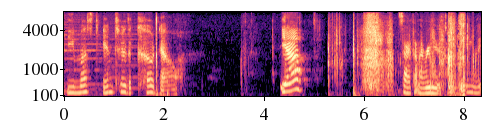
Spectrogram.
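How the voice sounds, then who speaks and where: A woman hosting a casual visual novel playthrough, talking informally and enthusiastically with slangy, drawn-out emphasis. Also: medium pitch, background noise. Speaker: gaming channel host. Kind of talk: casual visual novel playthrough commentary, reading text aloud. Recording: dull lo-fi mic, music behind. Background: game music.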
